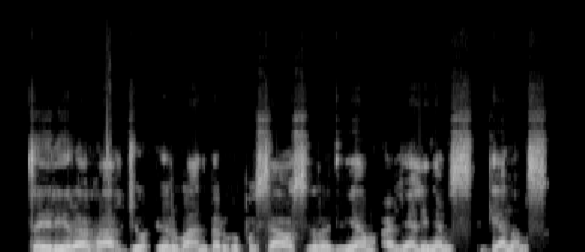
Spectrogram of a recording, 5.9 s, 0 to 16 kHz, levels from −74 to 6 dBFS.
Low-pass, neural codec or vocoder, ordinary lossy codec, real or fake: 14.4 kHz; none; AAC, 96 kbps; real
